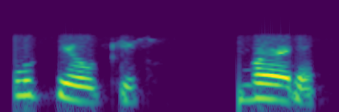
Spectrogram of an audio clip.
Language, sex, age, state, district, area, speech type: Goan Konkani, female, 30-45, Goa, Tiswadi, rural, conversation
